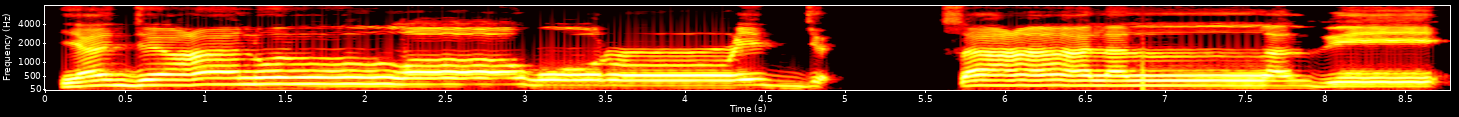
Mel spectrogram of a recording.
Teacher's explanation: alif lamnya dibaca samar, yang kedengarannya adalah huruf ro. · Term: alif lam sam siyah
